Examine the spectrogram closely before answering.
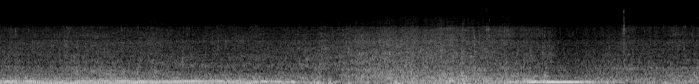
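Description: Outboard motors running with a steady low hum, under the wash of water against the hull and wind on the microphone. The engine hum fades beneath the water noise midway and comes back strongly near the end.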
